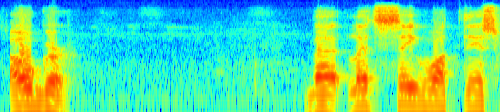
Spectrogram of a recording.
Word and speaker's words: augur: This is pronounced ogre.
